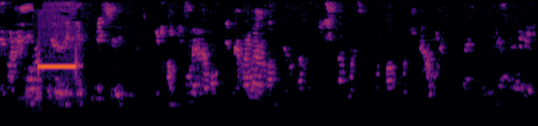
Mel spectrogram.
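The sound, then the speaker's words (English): Answering machine beep: one steady, clean electronic tone lasting about half a second, followed by a voice talking. “Hello, we are not available now. Please leave your name and phone number after the beep.”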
